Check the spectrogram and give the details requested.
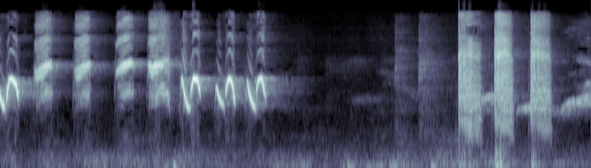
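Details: Singing white-rumped shama, used as a lure to get other shamas singing: a string of looping high whistled notes, a short pause, then loud harsh buzzy bursts.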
